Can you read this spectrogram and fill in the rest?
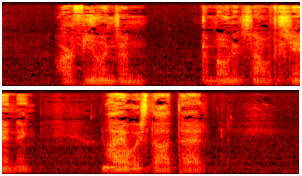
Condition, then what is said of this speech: Vocal cord paralysis. And then I sound like Batman.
